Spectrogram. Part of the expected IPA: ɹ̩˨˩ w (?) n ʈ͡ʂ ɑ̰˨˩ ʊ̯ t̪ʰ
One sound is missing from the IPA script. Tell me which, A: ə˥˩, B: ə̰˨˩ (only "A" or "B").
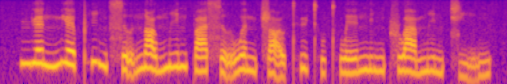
A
